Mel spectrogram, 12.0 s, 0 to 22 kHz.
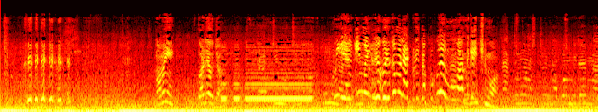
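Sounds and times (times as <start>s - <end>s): low rumble inside car cabin: 0.0s - 11.9s
person laughing: 0.5s - 1.5s.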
